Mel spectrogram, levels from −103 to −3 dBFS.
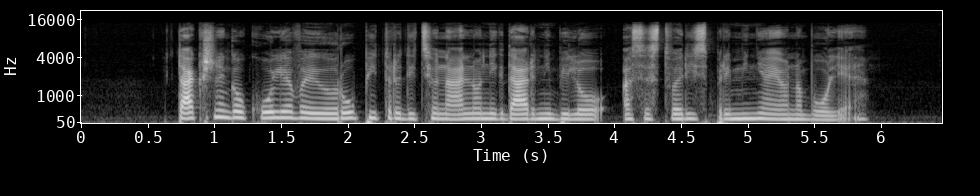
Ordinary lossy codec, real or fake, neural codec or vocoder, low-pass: none; real; none; 14.4 kHz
